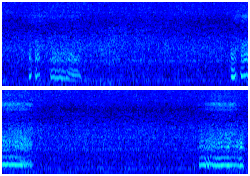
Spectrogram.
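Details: Sleeping Chihuahua snoring: whistled, nasal tones wavering around a low-mid pitch, each lasting about a second, returning roughly every four seconds over a faint steady background hiss.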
